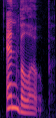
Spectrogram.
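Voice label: "envelope", English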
